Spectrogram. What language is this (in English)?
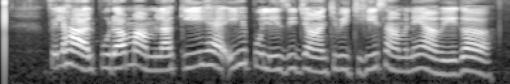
Punjabi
